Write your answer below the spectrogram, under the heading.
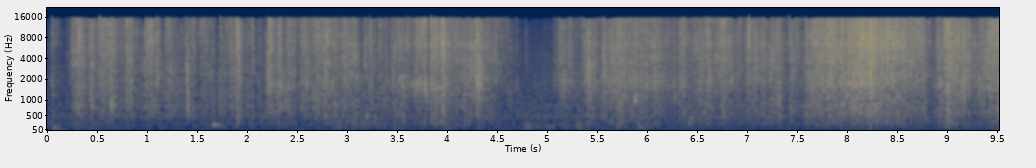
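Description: Clear plastic wrap crinkling and crackling as hands pull it off a storage case, with a short lull a little under halfway through and the loudest crinkling near the end.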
